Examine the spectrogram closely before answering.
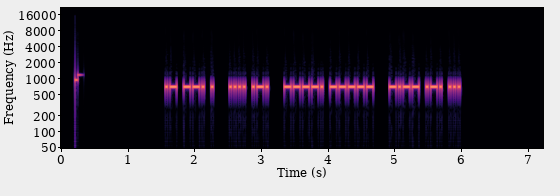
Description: Morse code, heard as a keyed tone, about 34 wpm, 700 Hz. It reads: AGE HR 90 YRS
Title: Practice QSO - Exchange 3 - More Info - 35wpm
